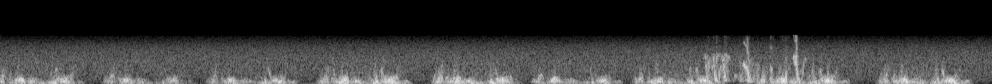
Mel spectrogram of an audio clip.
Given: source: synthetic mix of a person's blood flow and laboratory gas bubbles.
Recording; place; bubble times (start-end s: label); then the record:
Doppler ultrasound of blood flow; precordium
7.01-7.61 s: bubbles
7.68-7.75 s: bubbles
7.79-8.07 s: bubbles
From the record:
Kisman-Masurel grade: 223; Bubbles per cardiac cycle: several, 3 to 8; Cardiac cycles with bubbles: 10 to 50%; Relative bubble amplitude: loud (0.450 to 0.775); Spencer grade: 2 (many but less than half of the cardiac periods contain bubble signals, singularly or in groups); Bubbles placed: anywhere in the cardiac cycle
